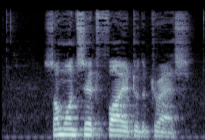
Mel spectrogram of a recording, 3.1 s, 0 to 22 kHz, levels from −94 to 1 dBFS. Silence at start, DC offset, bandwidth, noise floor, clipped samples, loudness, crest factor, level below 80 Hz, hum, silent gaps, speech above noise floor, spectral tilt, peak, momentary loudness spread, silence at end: 0.7 s; under 0.1%; 16.5 kHz; -57 dBFS; under 0.1%; -18 LUFS; 16 dB; -50 dBFS; none; none; 39 dB; -5.5 dB/octave; -2 dBFS; 12 LU; 0.3 s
